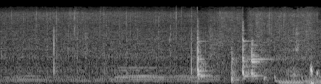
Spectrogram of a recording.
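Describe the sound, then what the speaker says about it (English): Yellow onions and green peppers saute in a pot for a vegan sloppy joe, a steady low sizzle with scattered clinks and scrapes of stirring, a few sharper knocks near the end. "you want to saute your yellow onions and your green peppers for 2 to 3 minutes"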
